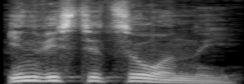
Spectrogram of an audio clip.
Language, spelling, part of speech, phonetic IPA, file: Russian, инвестиционный, adjective, [ɪnvʲɪsʲtʲɪt͡sɨˈonːɨj], Ru-инвестиционный.ogg
- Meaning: investment, investing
